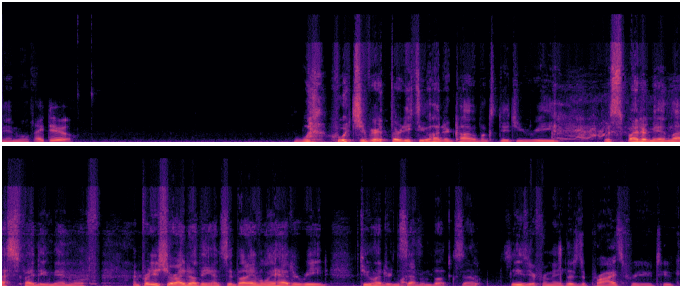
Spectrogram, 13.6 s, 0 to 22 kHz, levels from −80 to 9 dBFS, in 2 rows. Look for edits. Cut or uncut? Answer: uncut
